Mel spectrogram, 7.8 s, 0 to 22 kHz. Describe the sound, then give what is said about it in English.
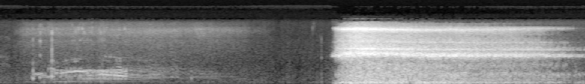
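Paced breathing: a soft inhale through the nose, then a short pause, then a loud, steady, airy exhale through the mouth that lasts several seconds and fades slightly at the end. “I would breathe in through my nose for 5 seconds and out through my mouth for 5 seconds. So it would look something like this or sound something like this.”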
